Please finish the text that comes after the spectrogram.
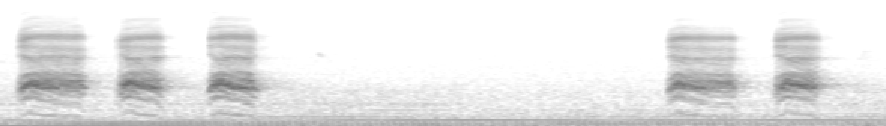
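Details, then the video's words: Young American crow practising scolding and territorial calls: harsh caws, three in a quick run, a two-second pause, then two more, over a steady low hum. "Young Crow Practices Scolding and Territorial Calls"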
